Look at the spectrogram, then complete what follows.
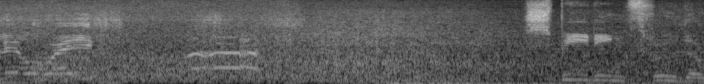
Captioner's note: crew member shouts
